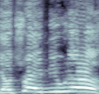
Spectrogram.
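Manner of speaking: put-on very high, very slow angry bark. Retelling how an angry viewer told Trey to unmute: imitating an angry man. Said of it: "Angry man was bugging".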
